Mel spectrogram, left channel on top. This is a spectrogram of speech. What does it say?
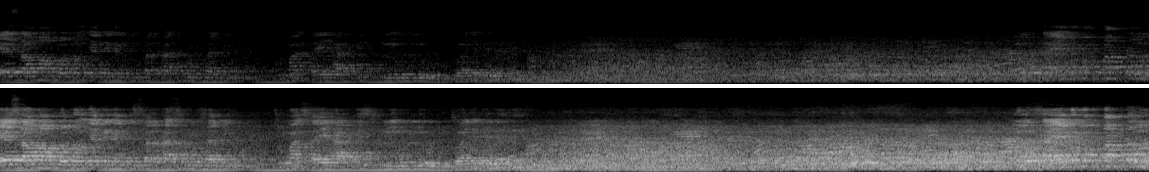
sama pondoknya dengan Ustaz Asrul Sadi. Cuma saya habis belum. Itu aja bedanya. Saya ngomong fakta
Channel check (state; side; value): quieter; left; 20.6 dB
